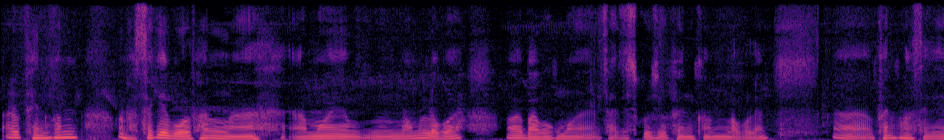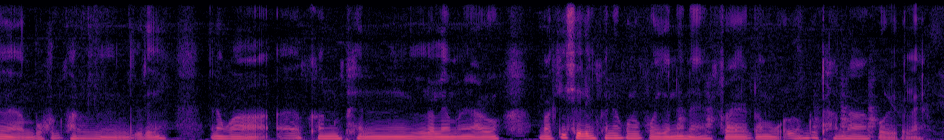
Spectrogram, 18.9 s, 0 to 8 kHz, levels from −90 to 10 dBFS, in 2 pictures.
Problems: none marked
